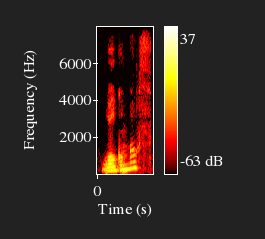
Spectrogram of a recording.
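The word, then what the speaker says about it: Wolgemuth: Believe by Nancy Damas Wolgamuth is how you say her married name, which her husband passed away this past year, so it was really just kind of sad.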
